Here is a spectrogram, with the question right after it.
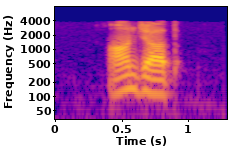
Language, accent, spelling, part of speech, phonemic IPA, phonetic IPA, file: Armenian, Eastern Armenian, անջատ, adjective, /ɑnˈd͡ʒɑt/, [ɑnd͡ʒɑ́t], Hy-անջատ.ogg
- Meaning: separate, divided, detached, unconnected, isolated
